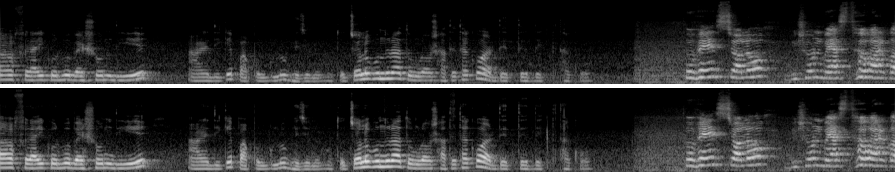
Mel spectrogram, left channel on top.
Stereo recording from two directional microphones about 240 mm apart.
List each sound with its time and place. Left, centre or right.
0.0 s speech: centre
6.8 s a woman's voice: centre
